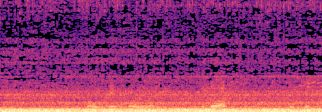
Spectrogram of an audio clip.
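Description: Kerosene-fired forced-air heater running, its electric fan and burner giving a steady, low rushing noise that holds an even level.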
